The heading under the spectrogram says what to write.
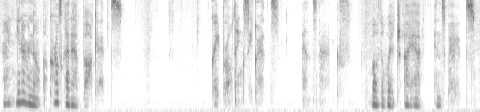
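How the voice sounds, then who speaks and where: A woman voicing a young female K-pop idol who is dryly doting and comfort-obsessed, over-explaining playfully in a hushed, casual ASMR roleplay whisper. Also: medium pitch, measured pace, pauses often, husky. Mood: cozy, doting.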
